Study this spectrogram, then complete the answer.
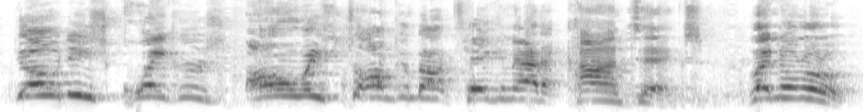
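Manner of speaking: loud, high rant about "context"; exasperated rant. Real, not acted. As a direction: shout your frustration at the post. Ranting at the post.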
